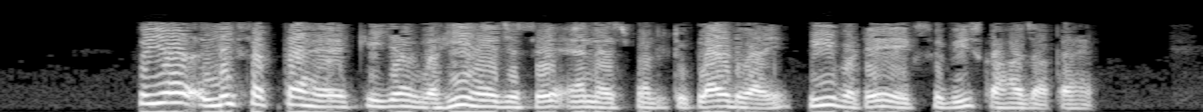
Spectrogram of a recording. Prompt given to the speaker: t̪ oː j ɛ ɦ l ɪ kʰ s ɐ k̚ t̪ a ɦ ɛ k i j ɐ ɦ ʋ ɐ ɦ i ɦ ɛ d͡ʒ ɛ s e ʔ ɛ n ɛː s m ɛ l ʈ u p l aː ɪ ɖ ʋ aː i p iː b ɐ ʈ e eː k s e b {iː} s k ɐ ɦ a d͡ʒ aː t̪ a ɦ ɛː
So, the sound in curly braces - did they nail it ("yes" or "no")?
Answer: yes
